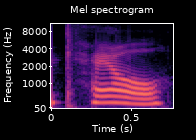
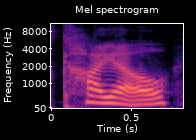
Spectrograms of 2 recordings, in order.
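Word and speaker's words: Kael: We all say kale from Raid Shadow Legends. It's Kyle. Kale is salad. That's spelled completely different.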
